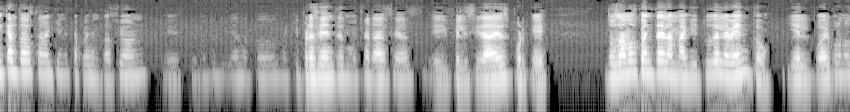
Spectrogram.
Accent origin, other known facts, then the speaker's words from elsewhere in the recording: Mexico; Yo, como siempre, como buena mexicana y también deportista, soy una creyente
